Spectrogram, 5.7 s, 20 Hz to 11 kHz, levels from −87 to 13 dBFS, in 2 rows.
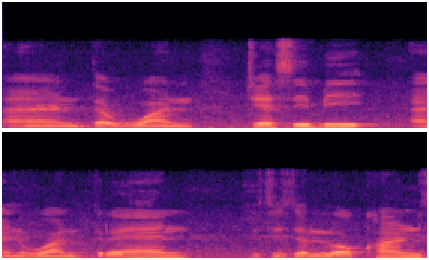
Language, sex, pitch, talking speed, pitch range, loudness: English, male, 145 Hz, 125 wpm, 135-175 Hz, -16 LUFS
